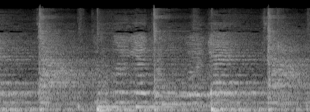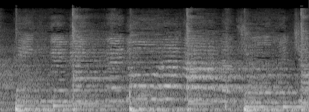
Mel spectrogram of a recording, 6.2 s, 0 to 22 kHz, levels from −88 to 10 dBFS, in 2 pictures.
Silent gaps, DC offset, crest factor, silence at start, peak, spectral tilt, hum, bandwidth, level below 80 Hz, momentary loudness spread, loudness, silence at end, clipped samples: none; under 0.1%; 14 dB; 0 s; -6 dBFS; -5 dB/octave; none; 16.5 kHz; -28 dBFS; 4 LU; -20 LUFS; 0 s; under 0.1%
